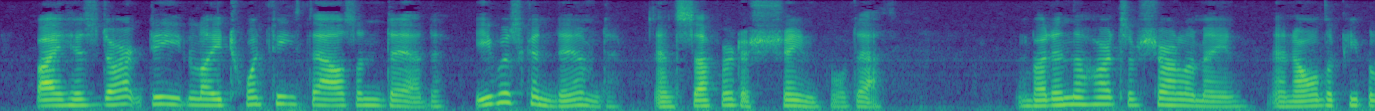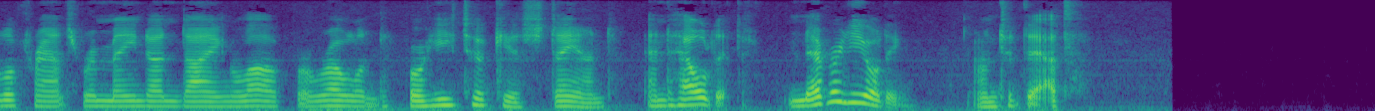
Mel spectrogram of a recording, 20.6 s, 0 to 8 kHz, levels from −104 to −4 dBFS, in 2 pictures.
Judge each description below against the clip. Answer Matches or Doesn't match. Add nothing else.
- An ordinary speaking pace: Doesn't match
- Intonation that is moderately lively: Matches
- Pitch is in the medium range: Matches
